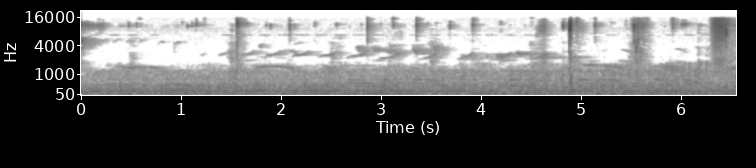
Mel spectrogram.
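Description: Small birds chirping in short calls over a steady low background noise, with a few faint clicks.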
